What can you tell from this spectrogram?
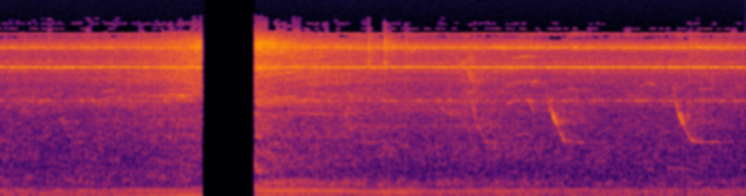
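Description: A steady low engine hum, like a vehicle running nearby, under a constant high-pitched whine. The sound cuts out briefly about two seconds in. Near the end come two short falling calls, about a second and a half apart.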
